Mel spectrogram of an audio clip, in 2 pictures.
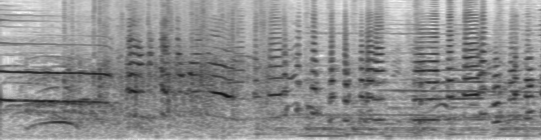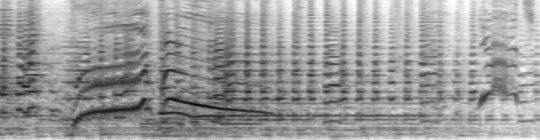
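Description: Mariachi band playing, trumpets carrying the tune over strummed guitars.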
